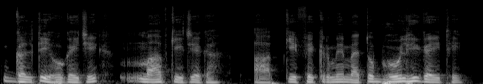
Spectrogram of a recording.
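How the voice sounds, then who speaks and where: A man's voice: lowish voice, a little slow, warm tone, slightly rough. A man voicing a young village wife who is anxious, devout and superstitious, speaking in a fretful, pleading way. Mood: worried, sincere.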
